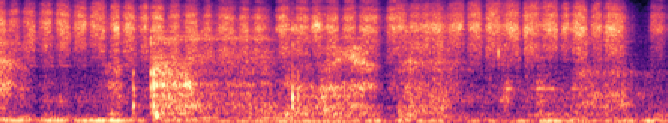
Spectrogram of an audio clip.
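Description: Faint rubbing and scrubbing of a paintbrush on canvas paper as thinned oil paint is brushed on.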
